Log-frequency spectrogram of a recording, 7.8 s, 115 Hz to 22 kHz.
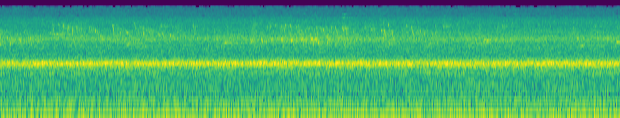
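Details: Cicadas emerged in 2021 after a 17-year underground hiding, their summer chorus forming a steady, unbroken mid-pitched drone over a low rumble of background noise, with faint high chirps flickering above.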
